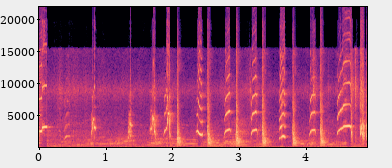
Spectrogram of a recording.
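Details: Young Javan myna singing with a head-nodding display: a fast run of short chips and clicks, followed by repeated bright arched whistles near the end.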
